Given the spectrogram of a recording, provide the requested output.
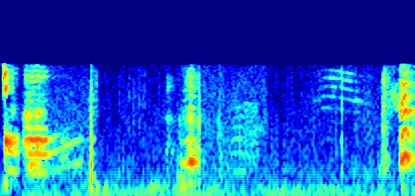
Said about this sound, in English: All I hear is a cat in the background. I have a very loud, obnoxious, needy pussy.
